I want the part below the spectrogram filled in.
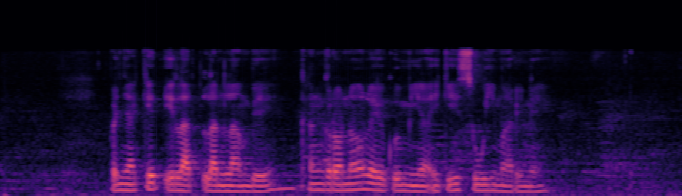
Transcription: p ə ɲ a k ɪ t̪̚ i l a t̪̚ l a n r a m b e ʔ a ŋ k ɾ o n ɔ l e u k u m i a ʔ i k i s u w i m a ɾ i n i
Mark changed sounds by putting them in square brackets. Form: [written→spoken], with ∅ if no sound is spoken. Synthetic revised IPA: p ə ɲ a k ɪ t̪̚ i l a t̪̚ l a n [r→l] a m b e [ʔ→k] a ŋ k ɾ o n ɔ l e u k u m i a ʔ i k i s u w i m a ɾ i n [i→e]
